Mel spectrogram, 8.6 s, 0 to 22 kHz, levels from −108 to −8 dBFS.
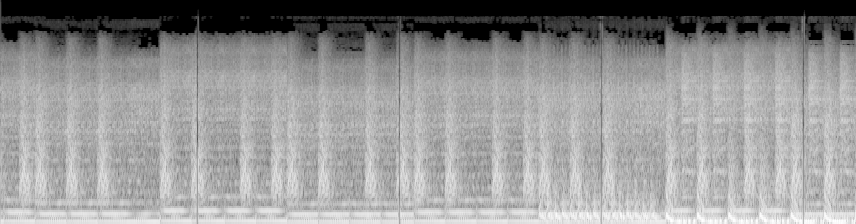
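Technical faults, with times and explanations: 1.96–1.98, 3.98–4.00, 6.00–6.02 and 8.02–8.04 s: gap between chunks, 20 ms of silence inserted every 2 s at each join, giving hard-edged holes.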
